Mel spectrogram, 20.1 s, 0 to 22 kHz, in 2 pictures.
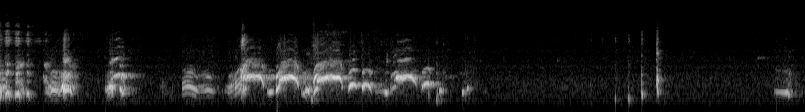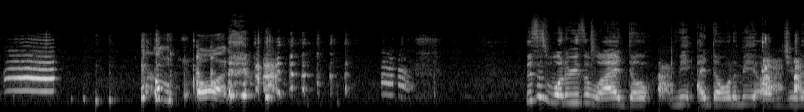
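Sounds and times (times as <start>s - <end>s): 
laughter: 0.0s - 0.6s, 7.7s - 8.4s, 11.0s - 14.5s
dog yowling and whining: 0.0s - 6.0s, 9.6s - 10.9s, 14.8s - 15.3s, 19.6s - 20.1s
dog howling: 0.6s - 5.9s, 9.7s - 10.8s
speech: 17.8s - 20.1s.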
